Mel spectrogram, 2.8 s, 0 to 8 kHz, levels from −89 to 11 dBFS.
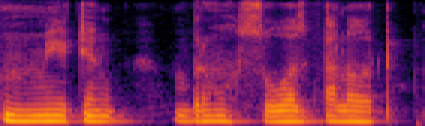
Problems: background sounds at intervals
